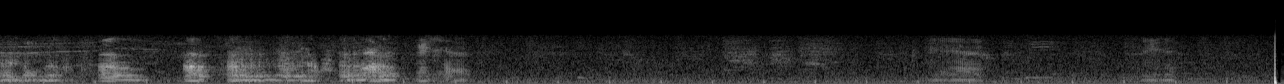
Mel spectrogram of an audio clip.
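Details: A gigantic Basset Hound lets out deep, groaning howls in short, uneven bursts after eating sardines, as it does every time, then only faint rustling remains, ending with a sharp click.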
